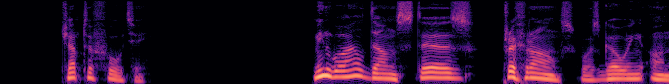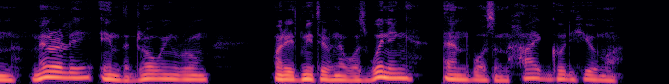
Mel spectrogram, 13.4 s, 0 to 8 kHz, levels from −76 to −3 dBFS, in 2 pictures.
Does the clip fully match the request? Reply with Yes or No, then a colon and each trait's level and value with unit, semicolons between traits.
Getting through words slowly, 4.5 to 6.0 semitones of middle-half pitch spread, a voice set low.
Yes: slow, 110 wpm; wide, 5.6 semitones; low, 115 Hz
